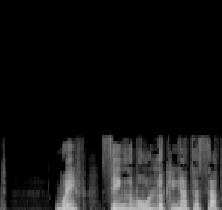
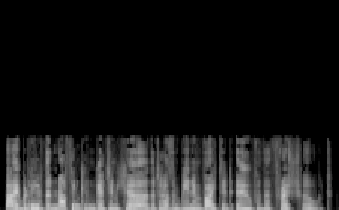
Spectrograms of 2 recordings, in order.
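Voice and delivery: higher-pitched, assured aunt voice; emphatic aunt; 7 semitones higher than usual. A narrator's reading. Aunt Sempronia pronouncing on the house's protection, emphatic.

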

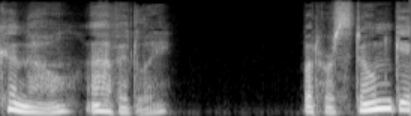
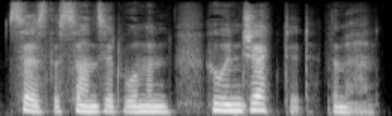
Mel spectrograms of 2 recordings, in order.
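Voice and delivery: usual speaking voice

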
